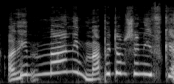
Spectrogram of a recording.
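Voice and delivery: high-pitched amazed outrage at herself; indignant disbelief. Retold or imitated. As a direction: ask it as if it's absurd that you'd cry. Indignant at her own crying.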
